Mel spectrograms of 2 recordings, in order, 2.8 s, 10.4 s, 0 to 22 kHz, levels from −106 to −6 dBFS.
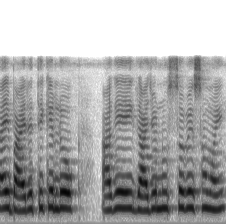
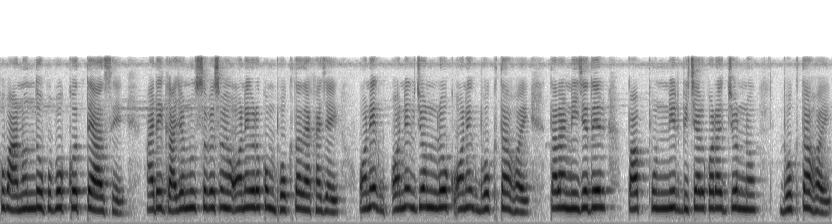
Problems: background sounds at intervals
